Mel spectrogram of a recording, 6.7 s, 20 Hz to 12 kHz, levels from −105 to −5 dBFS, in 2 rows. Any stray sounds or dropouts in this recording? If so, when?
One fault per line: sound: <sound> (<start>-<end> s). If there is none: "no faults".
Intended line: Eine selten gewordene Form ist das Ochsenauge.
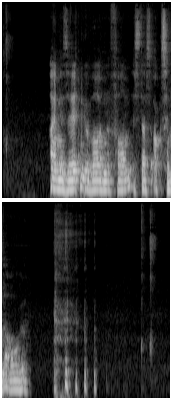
sound: laugh (4.4-5.3 s)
